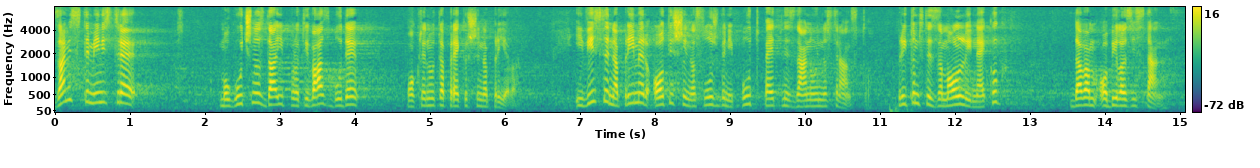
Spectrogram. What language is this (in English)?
Serbian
